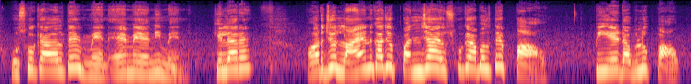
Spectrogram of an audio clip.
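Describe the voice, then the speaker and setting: Woman teacher quizzing and spelling. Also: high voice. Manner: asks questions and answers them herself, spells words letter by letter. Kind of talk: explaining an English textbook lesson.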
